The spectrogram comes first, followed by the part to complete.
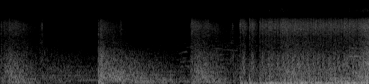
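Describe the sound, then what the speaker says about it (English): Artillery decoy barrage in Company of Heroes, a WWII strategy game: heavy booming thuds and rumbling blasts land in a few sudden surges, with a continuous battlefield roar between them and commentary talking over it. "Another decoy barrage being brought on in somewhere."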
